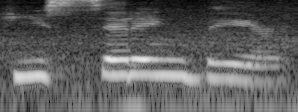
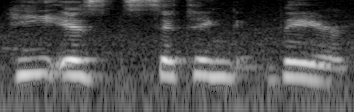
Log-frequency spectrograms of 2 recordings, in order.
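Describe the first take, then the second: First: 'He is' is shortened to one quick syllable. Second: Both words 'he is' are said in full. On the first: "اللي هو السريع اللي بيقولوه ده، اللي هو اللكنة العامية" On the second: "كده النطق بالترجمة"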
